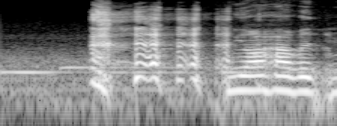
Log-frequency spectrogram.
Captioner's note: laughing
